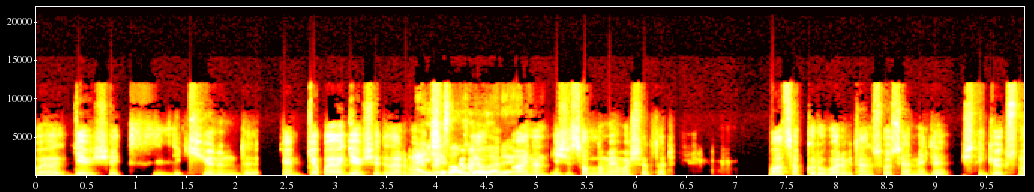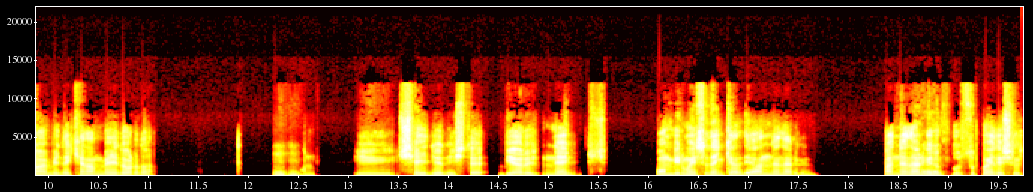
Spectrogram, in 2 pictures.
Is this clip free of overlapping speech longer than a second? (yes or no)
no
